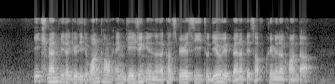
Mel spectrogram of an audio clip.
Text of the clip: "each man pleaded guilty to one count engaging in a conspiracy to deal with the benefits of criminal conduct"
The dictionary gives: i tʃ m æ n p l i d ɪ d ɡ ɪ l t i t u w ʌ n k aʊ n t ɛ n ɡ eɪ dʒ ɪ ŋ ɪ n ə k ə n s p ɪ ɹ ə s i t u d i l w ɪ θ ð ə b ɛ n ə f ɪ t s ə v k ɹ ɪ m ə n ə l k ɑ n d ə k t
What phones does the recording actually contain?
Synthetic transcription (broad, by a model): i tʃ m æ n p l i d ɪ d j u t i t u w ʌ n k aʊ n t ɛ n ɡ eɪ dʒ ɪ ŋ ɪ n ə k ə n s p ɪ ɹ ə s i t u d i l w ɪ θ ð b ɛ n ə f ɪ t s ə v k ɹ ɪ m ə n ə l k ɑ n d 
